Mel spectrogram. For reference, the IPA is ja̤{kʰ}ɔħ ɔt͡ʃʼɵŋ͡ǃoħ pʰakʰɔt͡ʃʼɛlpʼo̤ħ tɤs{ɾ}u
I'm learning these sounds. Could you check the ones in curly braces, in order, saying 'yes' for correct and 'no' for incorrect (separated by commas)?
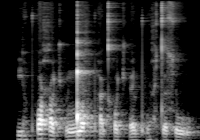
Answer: no, yes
